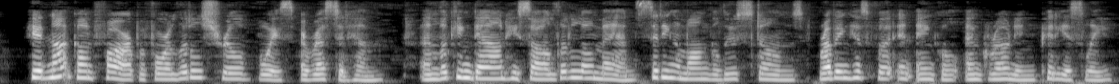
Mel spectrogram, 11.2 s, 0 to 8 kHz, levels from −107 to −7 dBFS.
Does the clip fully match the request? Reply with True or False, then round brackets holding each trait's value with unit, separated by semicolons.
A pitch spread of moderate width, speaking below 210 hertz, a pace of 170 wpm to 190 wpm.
True (3.9 semitones; 190 Hz; 180 wpm)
